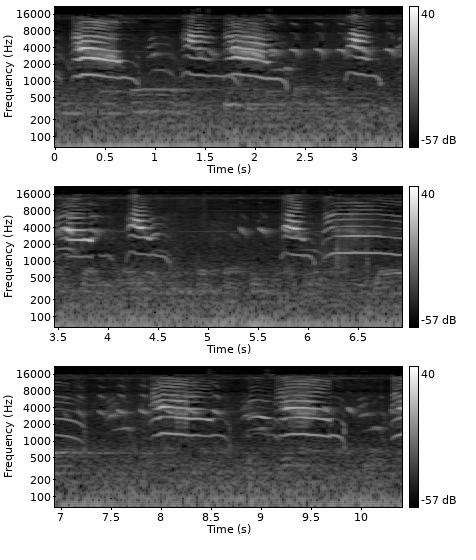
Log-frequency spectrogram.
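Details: Kitten calling its mother: high, thin harmonic meows, short and slightly falling, repeated about ten times in irregular bursts, with one longer drawn-out falling cry midway; a faint low hum underneath.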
